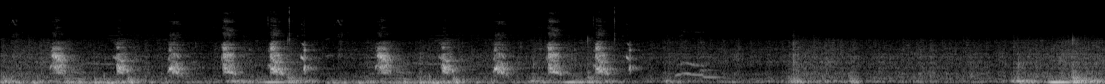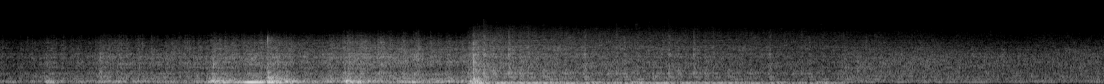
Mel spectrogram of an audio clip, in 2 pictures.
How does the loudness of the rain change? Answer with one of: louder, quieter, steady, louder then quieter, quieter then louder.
louder then quieter.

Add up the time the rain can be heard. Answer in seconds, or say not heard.
22 s.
